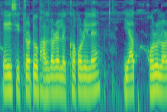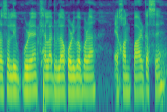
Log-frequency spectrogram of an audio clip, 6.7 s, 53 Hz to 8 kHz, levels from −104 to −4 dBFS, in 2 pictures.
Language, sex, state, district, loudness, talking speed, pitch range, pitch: Assamese, male, Assam, Kamrup Metropolitan, -17 LUFS, 145 wpm, 130-135 Hz, 130 Hz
